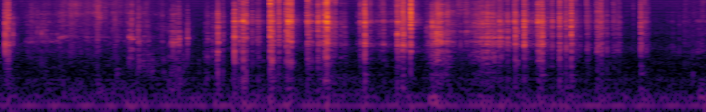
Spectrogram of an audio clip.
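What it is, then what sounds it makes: Dry bar of soap scraped with a blade. A metal blade scrapes across the surface of a yellow, varnished, dry bar of soap held on a palm. The result is a run of irregular, crisp, bright scraping strokes with short dry flicks, over a faint steady low hum.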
